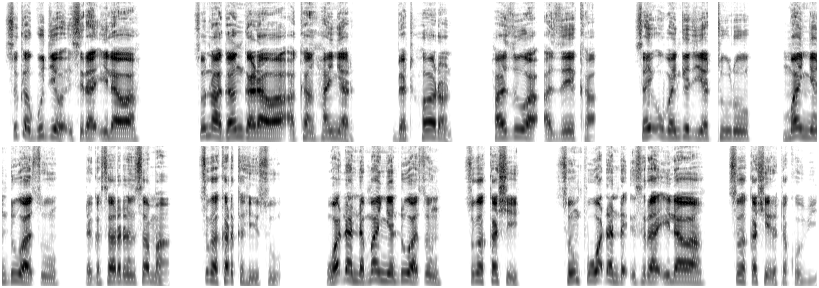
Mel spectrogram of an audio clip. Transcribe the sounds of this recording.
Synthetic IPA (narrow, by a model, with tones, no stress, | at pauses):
sʊ˦ka˨ɡʷʊ˦d͡ʒeː˨wa˨ʔɪ˨sɾaː˦ʔiː˦laː˦waː˦ | sʊ˦naː˨ɡɐ˦ŋɡɐ˨ɽaː˦˨waː˦ʔa˨kɐ˦˨ŋɦa˦ɲjɐ˨r | bɛ˨thɔː˦ɾɔ˨n | ha˦rzʊ˦waː˨ʔa˨zeː˦ka̰˨ | sa˦jʔʊ˨bɐ˦ŋɡʲɪ˦d͡ʒiː˨jaː˦tːuː˦ɽoː˦ | mɐ˦˨ɲjɐ˦ndʊ˦waː˨sʼuː˦ | dɐ˨ɡa˨sɐ˦ɾɐ˦ɾɪ˦nsɐ˦ma̰˨ʔ | sʊ˦ka˨kɐ˦rkɐ˨ʃeː˨su˦ʔ | wɐ˦ɗɐ˨nda˨mɐ˦˨ɲjɐ˦ndʊ˦waː˨sʼɪ˦˨n | sʊ˦ka˨kɐ˦ʃe˨ | sʊ˦mɸi˦wɐ˦ɗɐ˨nda˨ʔɪ˨s̬ɾaː˦ʔiː˦laː˦waː˦ | sʊ˦ka˨kɐ˦ʃeː˨da˨tɐ˦kʷoː˨bḭː˦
